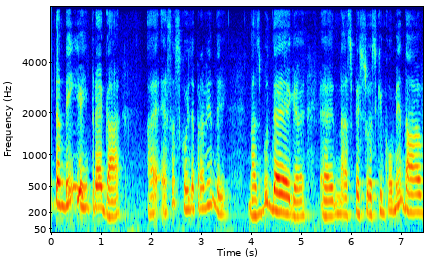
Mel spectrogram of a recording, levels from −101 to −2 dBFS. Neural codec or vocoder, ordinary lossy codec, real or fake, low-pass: none; none; real; none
